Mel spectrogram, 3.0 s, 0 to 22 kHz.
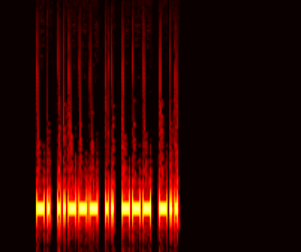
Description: Morse code, heard as a keyed tone, about 46 wpm, 700 Hz. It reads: N2IOD
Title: USA Call Signs - 2x Character Spacing - 45wpm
